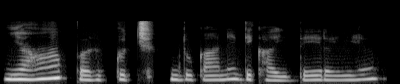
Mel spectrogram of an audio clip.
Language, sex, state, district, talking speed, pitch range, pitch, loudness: Hindi, female, Uttar Pradesh, Shamli, 120 wpm, 205-235 Hz, 220 Hz, -20 LUFS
